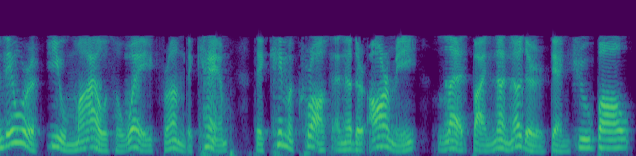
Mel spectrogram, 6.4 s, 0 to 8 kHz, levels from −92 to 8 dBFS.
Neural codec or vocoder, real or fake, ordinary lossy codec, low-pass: none; real; AAC, 16 kbps; 7.2 kHz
